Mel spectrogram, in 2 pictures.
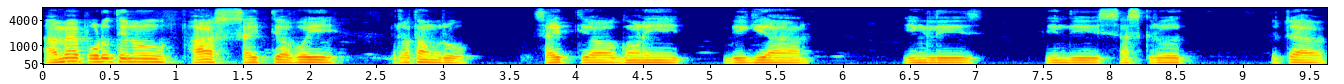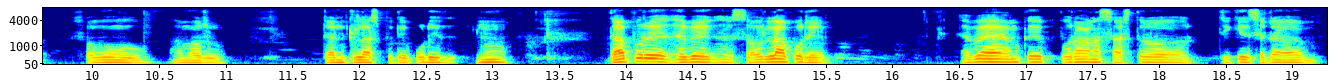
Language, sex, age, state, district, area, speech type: Odia, male, 45-60, Odisha, Kalahandi, rural, spontaneous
